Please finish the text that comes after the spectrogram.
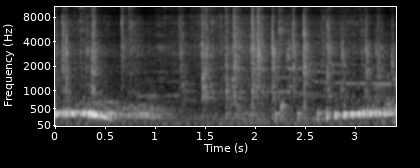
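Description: Racer pigeons, Green Neck Budapest among them, coo close by in low, throaty rolling calls, one burst at the start and another swelling toward the end, over faint shuffling sounds.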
